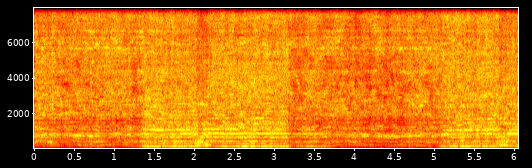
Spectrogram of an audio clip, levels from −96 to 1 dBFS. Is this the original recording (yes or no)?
no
